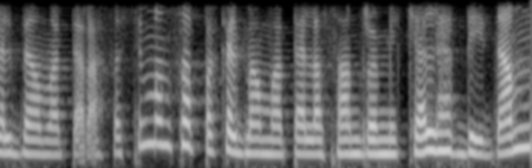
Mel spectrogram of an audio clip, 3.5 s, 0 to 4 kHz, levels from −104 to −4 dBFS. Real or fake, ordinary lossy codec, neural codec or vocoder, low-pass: real; Opus, 64 kbps; none; 3.6 kHz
